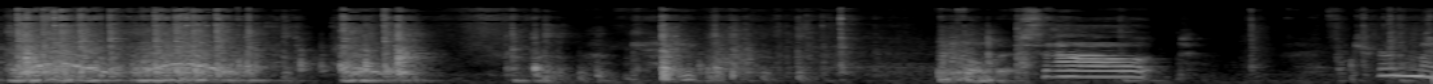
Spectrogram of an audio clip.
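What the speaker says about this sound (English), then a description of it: "we're going to sew these down real quick" A sewing machine stitches scrapbook paper and cardstock in short runs, its motor whirring on and off between pauses, with a voice talking in places.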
